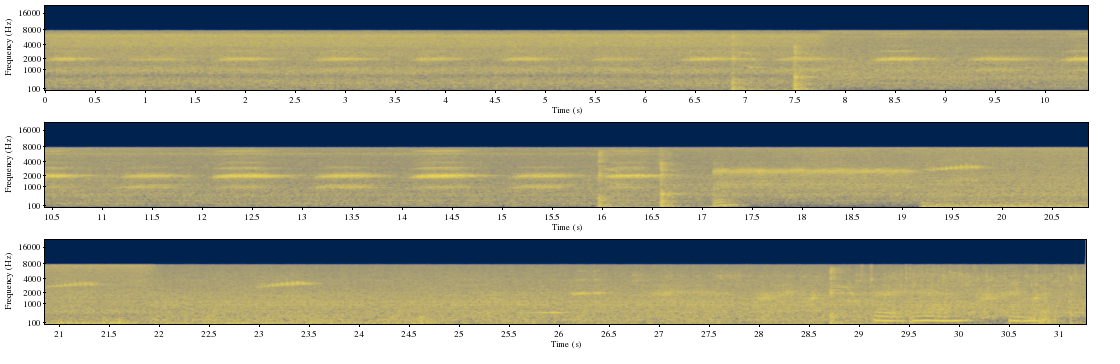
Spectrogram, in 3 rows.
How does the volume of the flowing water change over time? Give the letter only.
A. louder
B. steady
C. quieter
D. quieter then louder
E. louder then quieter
D.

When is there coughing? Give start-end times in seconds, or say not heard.
6.8-7.7, 15.9-17.2, 28.7-29.1.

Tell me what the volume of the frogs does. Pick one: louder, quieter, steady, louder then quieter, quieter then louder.
louder then quieter.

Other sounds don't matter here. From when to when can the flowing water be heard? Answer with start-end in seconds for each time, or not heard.
0.0-31.2.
